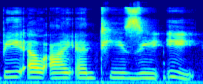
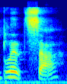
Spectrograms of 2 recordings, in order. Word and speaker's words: Blintze: Like BLINTZE. So it's not pronounced blintz, it's pronounced Blinze. So here, the schwa at the end of German words are always spelled with an E.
